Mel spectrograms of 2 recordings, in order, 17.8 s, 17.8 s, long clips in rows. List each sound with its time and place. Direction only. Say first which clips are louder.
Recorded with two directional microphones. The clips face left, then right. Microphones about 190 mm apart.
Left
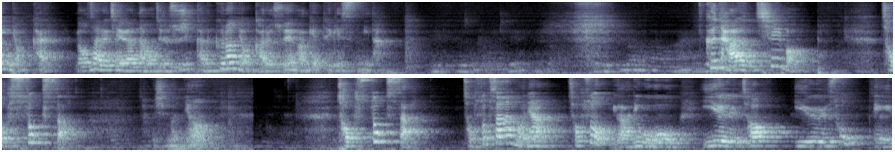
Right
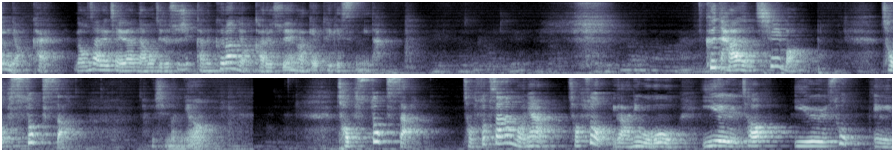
0.3 s a woman's voice: right 2 dB; 35° right (ahead or behind)
7.0 s a woman's voice: right 4 dB; 35° right (ahead or behind)
12.0 s a woman's voice: right 3 dB; 25° right (ahead or behind); by 17.2 s 40° right (ahead or behind)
